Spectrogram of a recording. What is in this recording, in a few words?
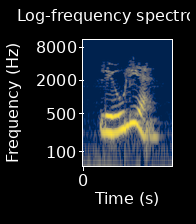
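"留恋", Mandarin Chinese; chinese flashcards; hsk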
